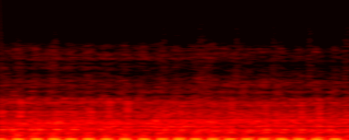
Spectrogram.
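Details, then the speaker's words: Honda Beat scooter idling after piston replaced for oil burning and white smoke: steady, even single-cylinder putter, no knocks or rattles, no more leaks; normal idle. "Oke, jadi mesinnya ini masih enak juga kita dengar, dan mantap juga. Dan tidak bocor lagi."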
